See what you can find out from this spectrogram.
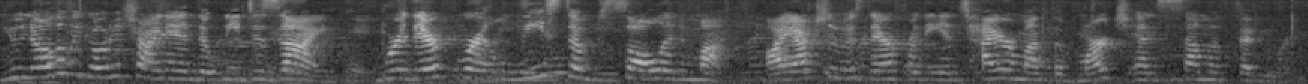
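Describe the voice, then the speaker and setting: A woman's raised, projected voice at a high pitch, moderate pace and ordinary pitch variation, with audible room echo. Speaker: company designer giving a facility tour. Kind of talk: guided tour talk to a group. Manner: loud; animated.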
